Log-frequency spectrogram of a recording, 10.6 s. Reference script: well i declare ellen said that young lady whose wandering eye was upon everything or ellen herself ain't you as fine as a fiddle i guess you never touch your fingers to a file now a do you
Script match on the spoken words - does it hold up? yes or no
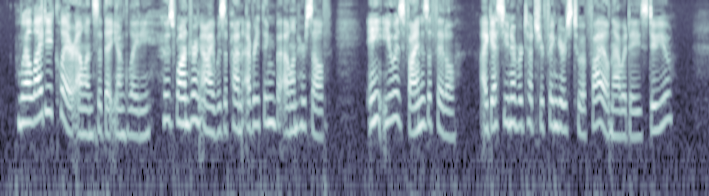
no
